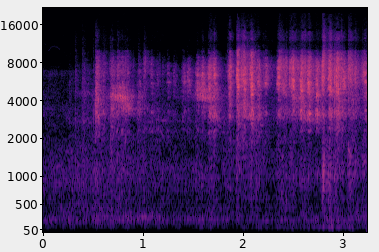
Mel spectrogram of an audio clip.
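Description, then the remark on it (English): Birds fighting: a run of harsh, scratchy squawks and fluttering bursts, irregular and overlapping, fairly quiet, with no voices over them. “yeah, sorry, birds are fighting.”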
